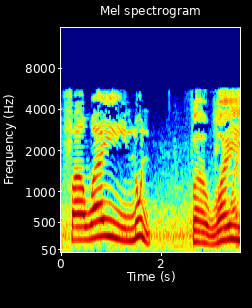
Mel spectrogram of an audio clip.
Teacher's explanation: واو ہے جس میں ہونٹ گول کرنے ہیں، اور اس کے بعد دو لام ایک ساتھ پڑھنے ہیں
